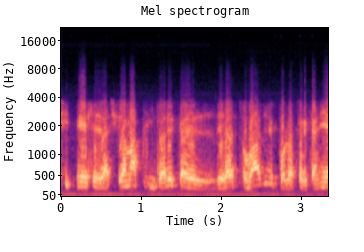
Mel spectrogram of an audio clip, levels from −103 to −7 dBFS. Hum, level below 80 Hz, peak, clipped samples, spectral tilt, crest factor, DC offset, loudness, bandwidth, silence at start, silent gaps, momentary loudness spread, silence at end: none; -48 dBFS; -4 dBFS; under 0.1%; -6.5 dB/octave; 12 dB; under 0.1%; -17 LUFS; 6.6 kHz; 0 s; none; 3 LU; 0 s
